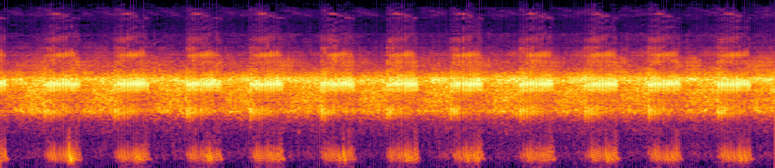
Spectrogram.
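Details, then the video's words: Tiny frog's nocturnal song: evenly spaced low rattling croaks, about eleven in eight seconds, beneath a constant piercing high trill and fainter high buzzing. "Amazing Sweet Sound Tiny Frog Crying | Never Listening So Beautiful Frog Song! At Night Time!"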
